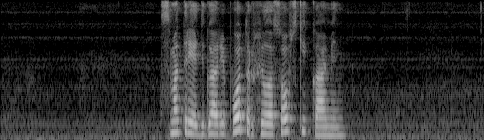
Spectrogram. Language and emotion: Russian, neutral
